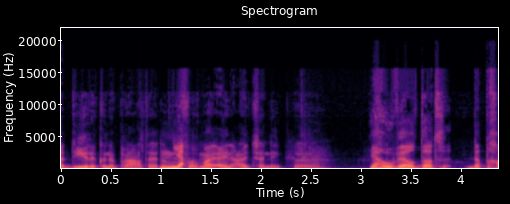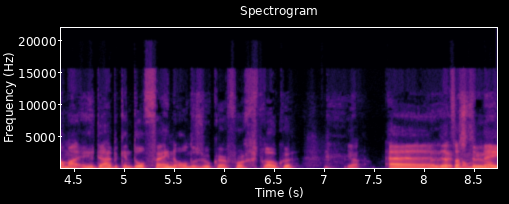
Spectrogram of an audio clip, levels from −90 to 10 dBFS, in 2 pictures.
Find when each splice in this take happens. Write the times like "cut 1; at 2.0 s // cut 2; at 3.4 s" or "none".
cut 1; at 2.3 s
